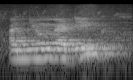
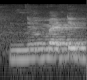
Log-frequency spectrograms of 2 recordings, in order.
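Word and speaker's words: pneumatic: न्यूमेटिक bones आते हैं। P silent है, ठीक है।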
